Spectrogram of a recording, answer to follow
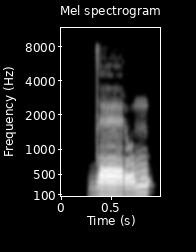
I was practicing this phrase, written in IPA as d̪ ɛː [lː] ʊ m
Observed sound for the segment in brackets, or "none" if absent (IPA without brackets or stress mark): ɾ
